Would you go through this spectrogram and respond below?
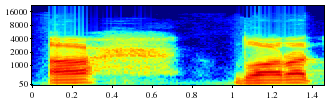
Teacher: On the Ha we read Hams quality again, continuation of our breath. Ahdarat, Dwad and Ra we read in heavy sound, and on this Ta again Shiddat and Hams quality.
